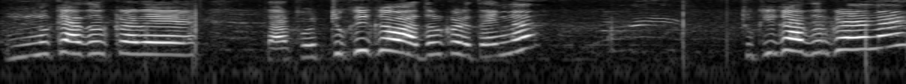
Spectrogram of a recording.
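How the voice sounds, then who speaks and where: A woman talking baby talk to her pet cat at home, asking gentle sing-song questions. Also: very high voice, unhurried, some chatter behind, a little hiss or hum, poor audio. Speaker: cat owner. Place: home with cats.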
